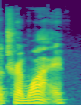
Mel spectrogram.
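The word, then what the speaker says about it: Trémoille: And by the way, I've been pronouncing his name wrong. – Tremouille. – I've been saying Tremouille. It's actually Tremouille. – Tremouille. – I was pronouncing it like Gremouille, which means frog in French.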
